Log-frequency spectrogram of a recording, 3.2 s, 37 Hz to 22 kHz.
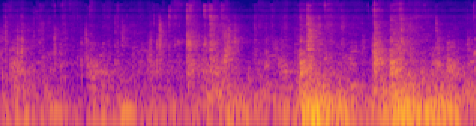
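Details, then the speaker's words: Mercedes drag car with OM606 engine: new rear shocks with only about 1.5 inches of travel bottom on the bump stops, dull thumps with squeaks as rear is pushed down; shocks to be swapped back to 190 ones. "You can hear it go squeak squeak. So, it hits pretty hard. So, it hits pretty hard. That needs to be fixed."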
